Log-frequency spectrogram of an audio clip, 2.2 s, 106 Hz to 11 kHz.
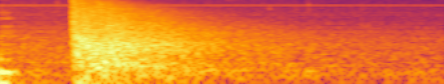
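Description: A single shot from a Smith & Wesson Model 915 9mm pistol, cracking suddenly and then dying away over about a second and a half.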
